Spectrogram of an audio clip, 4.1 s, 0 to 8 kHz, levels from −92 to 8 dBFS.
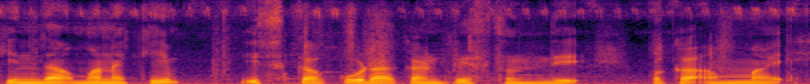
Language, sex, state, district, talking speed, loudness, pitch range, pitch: Telugu, male, Andhra Pradesh, Sri Satya Sai, 105 wpm, -17 LUFS, 135-150 Hz, 145 Hz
